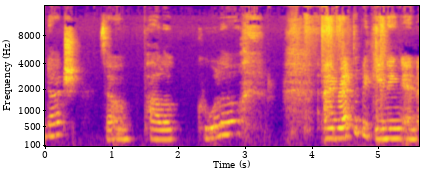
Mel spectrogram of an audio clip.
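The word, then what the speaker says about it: Coelho: right but it's Paulo kulo quo like in Dutch you would say kulo cuz o e you pronounce as u in Dutch so Paulo kulo I read the beginning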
